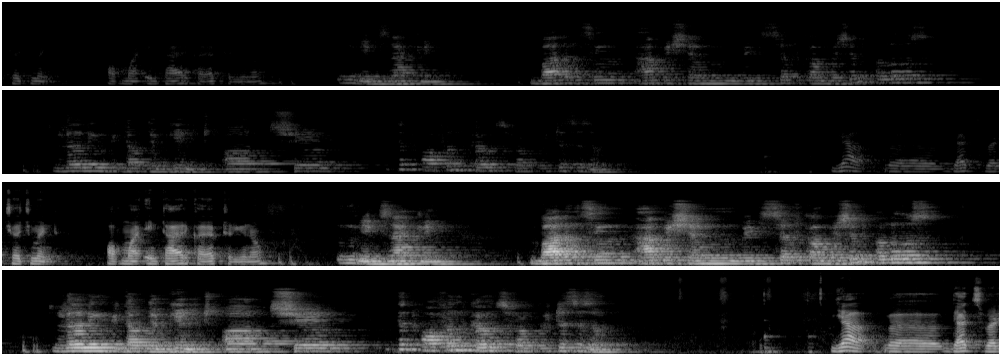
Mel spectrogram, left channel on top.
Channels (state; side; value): quieter; left; 20.7 dB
